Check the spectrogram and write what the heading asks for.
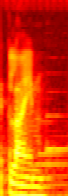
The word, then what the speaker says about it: climb: Word है क्लाइम यानी चढ़ना। यहाँ भी एम के बाद बी आ रहा है, इसलिए बी साइलेंट होगा।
